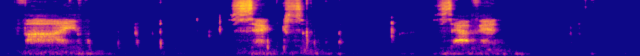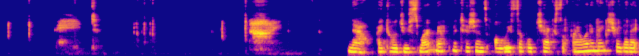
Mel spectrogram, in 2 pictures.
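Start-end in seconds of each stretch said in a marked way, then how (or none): 0.3-12.5 very slow, whispered delivery. Counting pieces aloud with young mathematicians, whisper counting. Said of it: "Whisper count".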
